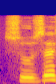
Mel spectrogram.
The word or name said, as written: Suza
